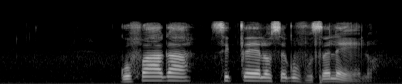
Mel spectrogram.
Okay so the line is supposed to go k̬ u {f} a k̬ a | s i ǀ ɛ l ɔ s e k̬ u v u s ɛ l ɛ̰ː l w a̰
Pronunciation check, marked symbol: correct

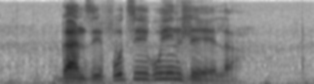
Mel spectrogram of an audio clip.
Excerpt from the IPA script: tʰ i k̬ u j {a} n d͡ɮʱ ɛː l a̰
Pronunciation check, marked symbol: incorrect: i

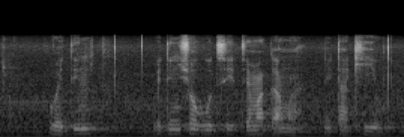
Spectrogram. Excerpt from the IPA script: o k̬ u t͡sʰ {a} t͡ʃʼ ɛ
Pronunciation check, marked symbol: incorrect: i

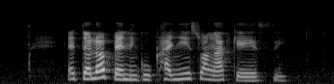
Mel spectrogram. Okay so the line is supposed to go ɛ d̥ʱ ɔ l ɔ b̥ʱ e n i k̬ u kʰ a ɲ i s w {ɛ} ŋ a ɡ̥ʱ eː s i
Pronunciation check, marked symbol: incorrect: a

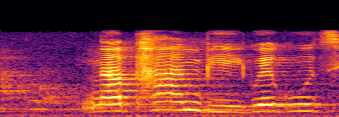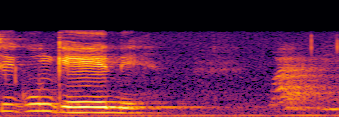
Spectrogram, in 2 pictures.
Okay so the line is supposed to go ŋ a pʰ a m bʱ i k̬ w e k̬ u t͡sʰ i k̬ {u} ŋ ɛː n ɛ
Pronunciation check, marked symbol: correct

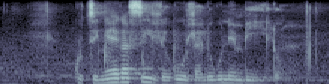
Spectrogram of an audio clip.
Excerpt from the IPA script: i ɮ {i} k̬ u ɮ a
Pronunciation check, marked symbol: incorrect: ɛ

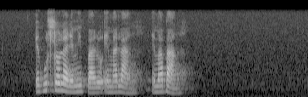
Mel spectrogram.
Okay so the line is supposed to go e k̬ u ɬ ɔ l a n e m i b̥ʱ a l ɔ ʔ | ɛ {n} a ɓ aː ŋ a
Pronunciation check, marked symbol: incorrect: m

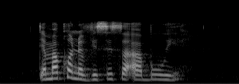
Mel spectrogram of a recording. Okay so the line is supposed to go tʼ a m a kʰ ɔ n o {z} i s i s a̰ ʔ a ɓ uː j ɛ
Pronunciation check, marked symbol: incorrect: v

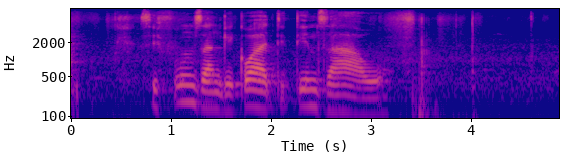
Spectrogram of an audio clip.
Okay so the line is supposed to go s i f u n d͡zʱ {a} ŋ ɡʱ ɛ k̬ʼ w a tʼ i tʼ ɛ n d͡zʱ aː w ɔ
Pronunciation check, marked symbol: correct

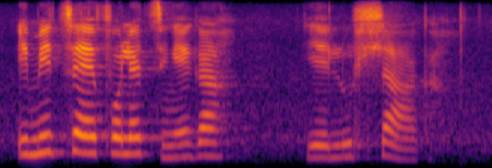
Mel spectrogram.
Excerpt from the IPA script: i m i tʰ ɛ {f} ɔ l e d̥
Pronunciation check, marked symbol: correct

